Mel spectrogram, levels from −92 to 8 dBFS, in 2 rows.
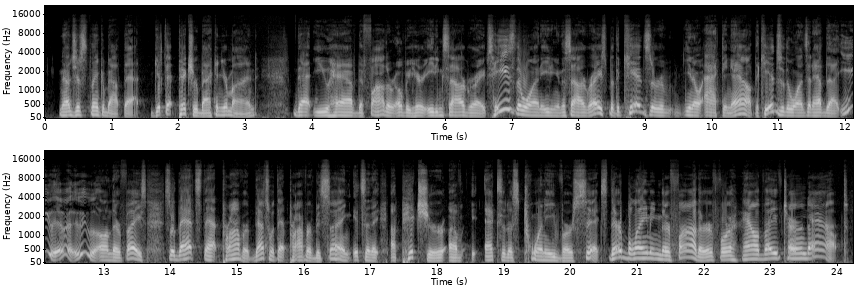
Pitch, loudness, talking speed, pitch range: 120 Hz, -20 LUFS, 195 wpm, 110-160 Hz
